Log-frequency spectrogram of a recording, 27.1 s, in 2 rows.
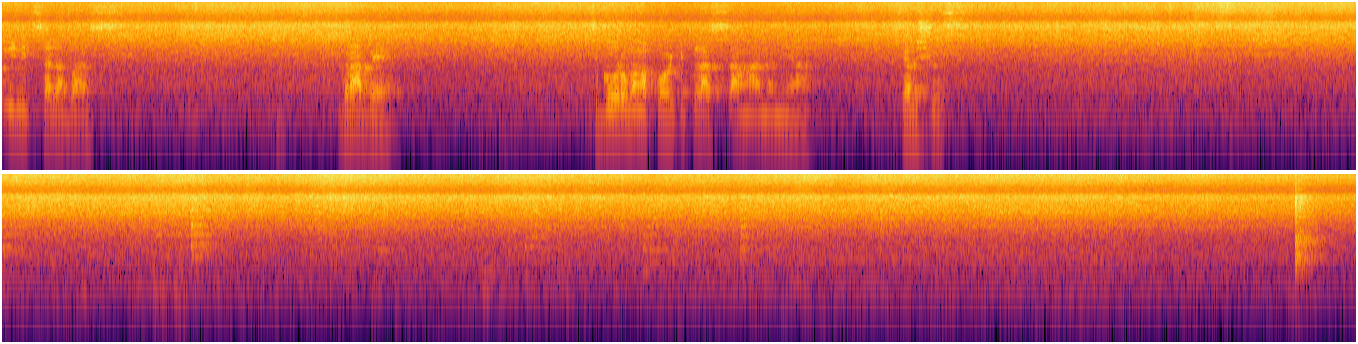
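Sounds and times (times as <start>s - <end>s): chicken sizzling in oil: 0.0s - 27.0s.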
